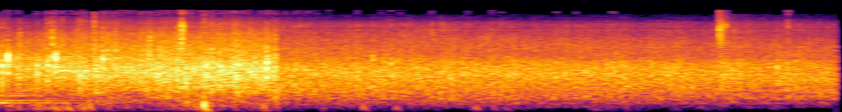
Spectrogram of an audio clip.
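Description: A crowd breaks into steady applause, dense clapping that is loudest for the first second and a half, then continues at a slightly lower, even level without pause.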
